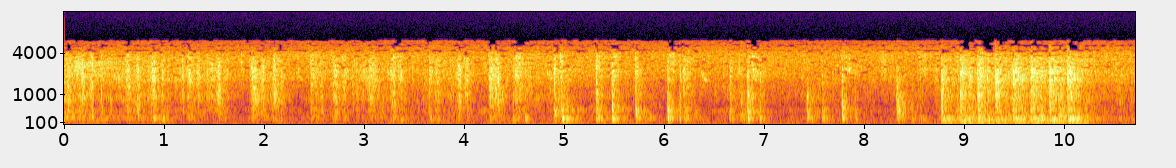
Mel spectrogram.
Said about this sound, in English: be banging on the door.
